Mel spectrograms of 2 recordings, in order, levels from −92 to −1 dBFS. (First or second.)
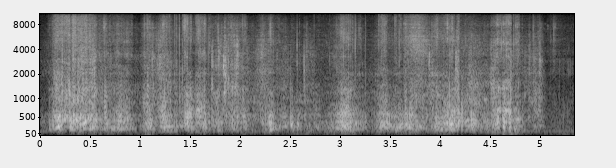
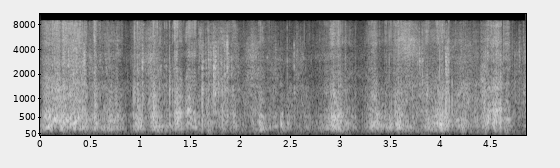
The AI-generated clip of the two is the first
